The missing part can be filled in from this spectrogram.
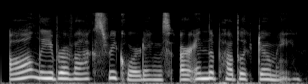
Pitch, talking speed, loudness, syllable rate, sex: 250 Hz, 155 wpm, -16 LUFS, 5.4 syllables/s, female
